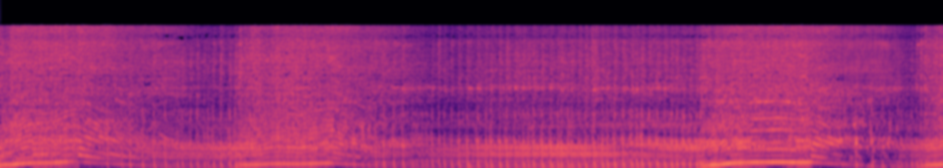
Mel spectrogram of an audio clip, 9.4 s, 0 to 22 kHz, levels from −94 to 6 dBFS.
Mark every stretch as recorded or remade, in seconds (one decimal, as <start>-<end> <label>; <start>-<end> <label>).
0.0-8.4 recorded; 8.4-9.0 remade; 9.0-9.4 recorded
